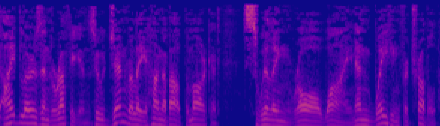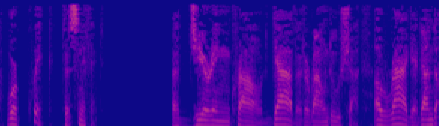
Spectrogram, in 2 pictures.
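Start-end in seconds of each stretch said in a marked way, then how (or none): none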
